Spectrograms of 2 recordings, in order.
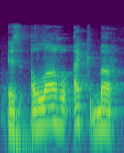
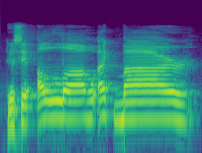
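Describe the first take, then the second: First: The vowel in Akbar is kept short. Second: The vowel in Akbar is stretched long. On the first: The speaker calls it right. "the word Akbar, it don't have elongation" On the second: The speaker calls it wrong. "a common mistake... That's not even correct"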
